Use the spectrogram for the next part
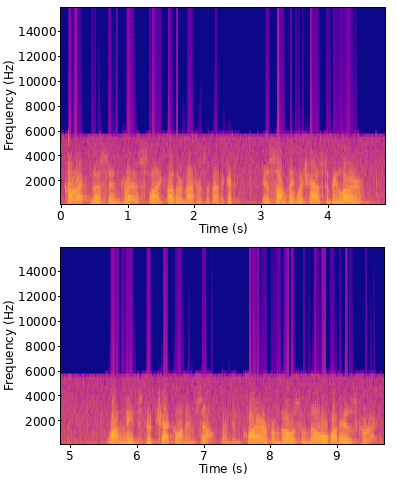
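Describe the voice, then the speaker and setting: Male narrator, American, mid-century educational film style. Instructive, proper, expressive intonation, dull hissy vintage audio. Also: mid-range voice. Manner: instructive, proper, measured enunciation. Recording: hissy, muffled 1940s film soundtrack.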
